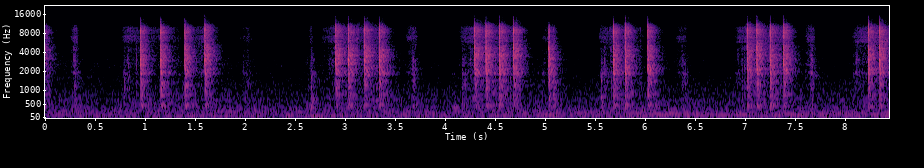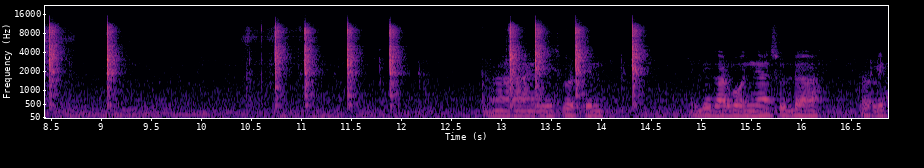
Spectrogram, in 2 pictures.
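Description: Clicking from the ribbon spool of a Zebra GT820 thermal-transfer barcode printer being turned by hand to wind the ribbon on, in quick runs of several sharp clicks about once a second.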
